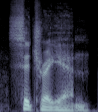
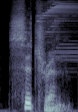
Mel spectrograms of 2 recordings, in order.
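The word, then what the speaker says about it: Citroën: this French car brand many non-native speakers tend to say it as citen putting the stress on the last syllable however in English the stress falls on the first syllable moreover in English there are only only two syllables so the correct pronunciation is citen be careful was a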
